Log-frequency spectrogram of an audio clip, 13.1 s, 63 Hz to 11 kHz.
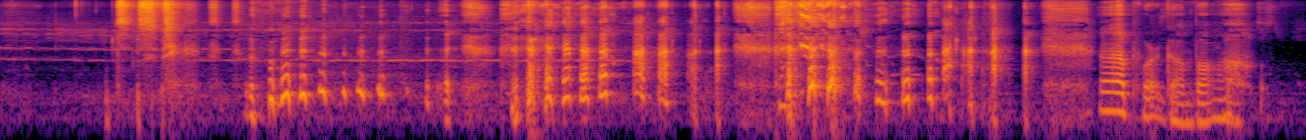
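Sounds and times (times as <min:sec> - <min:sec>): cartoon character laughing: 0:01.7 - 0:10.4
loud breathy rush: 0:04.5 - 0:05.2, 0:07.3 - 0:07.9, 0:10.4 - 0:11.0.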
